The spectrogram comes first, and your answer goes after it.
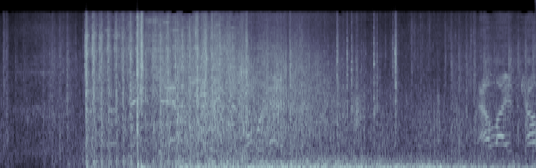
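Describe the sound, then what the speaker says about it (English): A cruise missile strike in the Modern Warfare beta hits with a sudden loud boom, then a dense, continuous roar of explosions and rattling gunfire. Radio-style voice callouts sound faintly underneath. "Allied cruise missile launch."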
